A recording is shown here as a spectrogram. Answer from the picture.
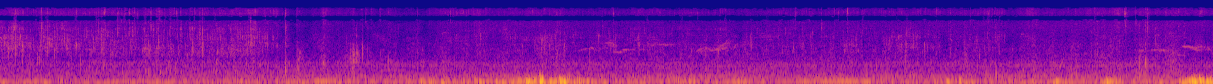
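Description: Water pouring onto soil and plants while a bed is watered, over a low rumble of wind on the microphone, with a dull thump about halfway through.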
